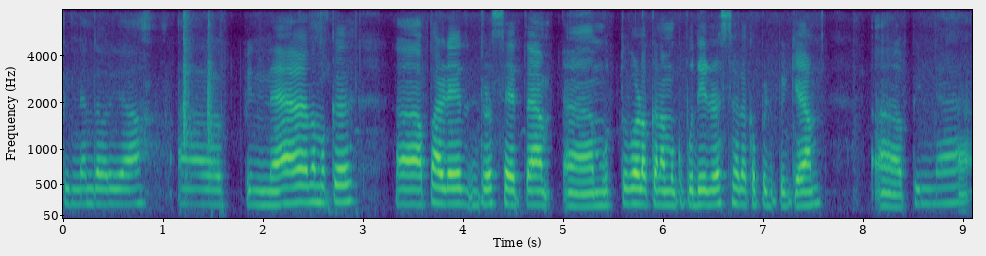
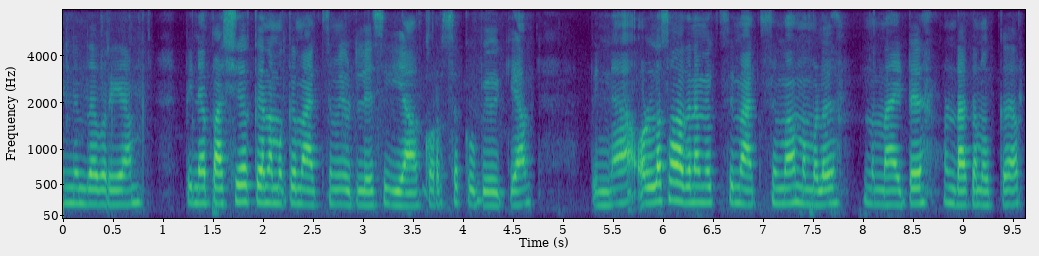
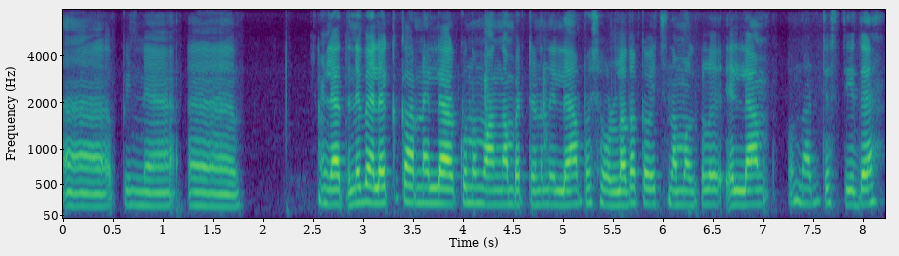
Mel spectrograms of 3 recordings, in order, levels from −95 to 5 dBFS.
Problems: background sounds at intervals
